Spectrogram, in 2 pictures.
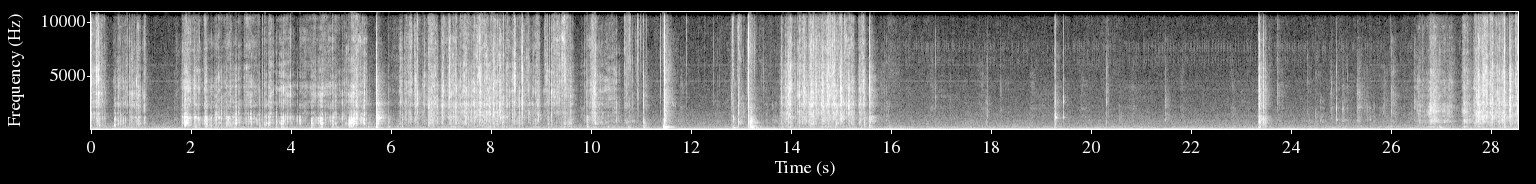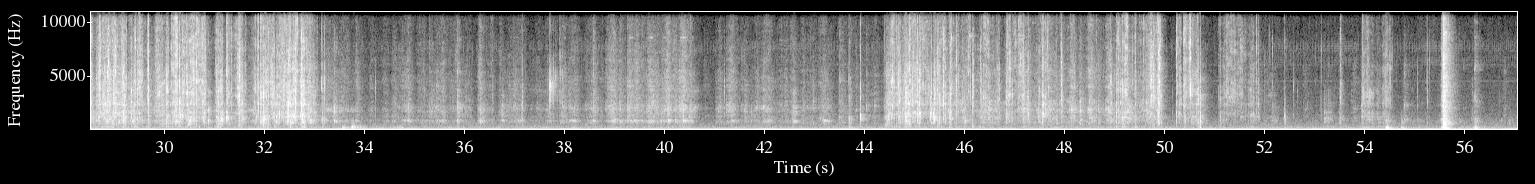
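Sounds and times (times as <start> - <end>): wet crackly slime scraping: 0.0 - 11.6, 12.8 - 15.8, 24.9 - 55.4.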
